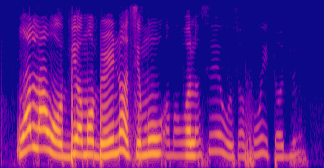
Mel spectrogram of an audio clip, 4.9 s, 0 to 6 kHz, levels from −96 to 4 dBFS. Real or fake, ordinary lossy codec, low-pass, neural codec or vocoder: real; AAC, 48 kbps; 5.4 kHz; none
